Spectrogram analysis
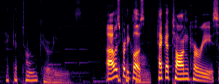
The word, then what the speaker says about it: Hecatoncheires: Embrace the salvation of the Hecatoncheire. So let me try that again. Hecatoncheire. We are looking at how to pronounce this name from Greek mythology. How do you say it correctly? Hecatoncheires.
